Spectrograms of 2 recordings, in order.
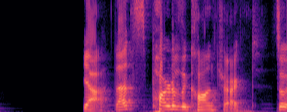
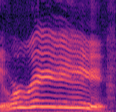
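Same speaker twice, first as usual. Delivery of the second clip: high cheer; cheerful hooray; 10 semitones higher than usual. Acted. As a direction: cheer it brightly. Cheering the topic.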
